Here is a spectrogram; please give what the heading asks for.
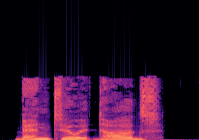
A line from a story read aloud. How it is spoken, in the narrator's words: roared Tito with a passionate gesture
